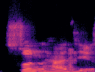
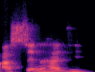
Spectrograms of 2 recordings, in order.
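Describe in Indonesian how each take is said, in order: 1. Suku kata pertama memiliki vokal u. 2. Suku kata pertama memiliki vokal i. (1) "sudah didomakan" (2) "Bisa dibaca kasroh"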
